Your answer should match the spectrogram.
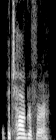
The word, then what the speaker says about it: photographer: Okay, Photographer. Photographer. photographer. Once again. Photographer. One more Photog time. One more time, please. Photographer. Photographer, right? Photographer. So the stress is on the second syllable.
